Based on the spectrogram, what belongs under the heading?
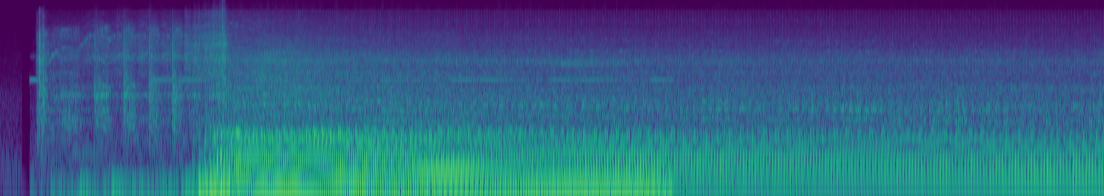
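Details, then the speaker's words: Mitsubishi Lancer EVO X after an engine reinstall and reconnection, jump-started under the hood. Quick crank, then it catches, flares and settles into a steady, even idle with no knocks or misses. Normal start and idle. "It's alive! It's alive! This is a moment that I've been waiting for so long. The EVO is finally alive again."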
